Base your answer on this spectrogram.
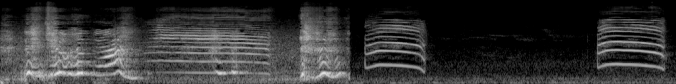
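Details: Pet cat crying. After several seconds of a person talking, two short, clear, arched cries follow, each rising then falling, about two seconds apart, in a quiet room.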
